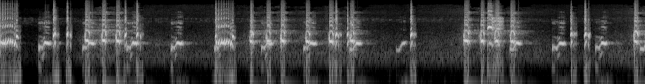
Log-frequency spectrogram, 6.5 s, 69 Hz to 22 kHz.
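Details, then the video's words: At night, a white-breasted waterhen gives rapid bursts of harsh clucking and croaking notes, mixed with short rising upslurred calls. "ruak ruak mandar batu mp3 2 suara burung malam hari"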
